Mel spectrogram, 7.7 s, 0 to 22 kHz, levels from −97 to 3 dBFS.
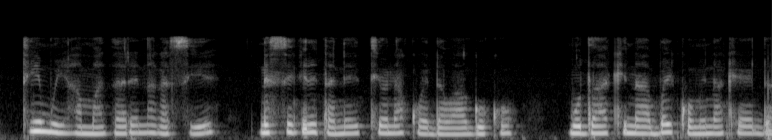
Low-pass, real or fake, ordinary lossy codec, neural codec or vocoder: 7.2 kHz; real; MP3, 96 kbps; none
